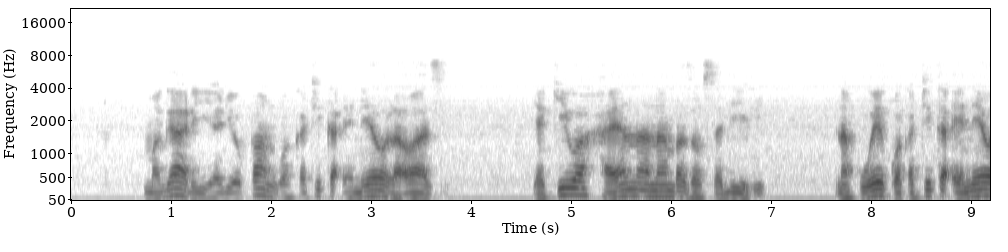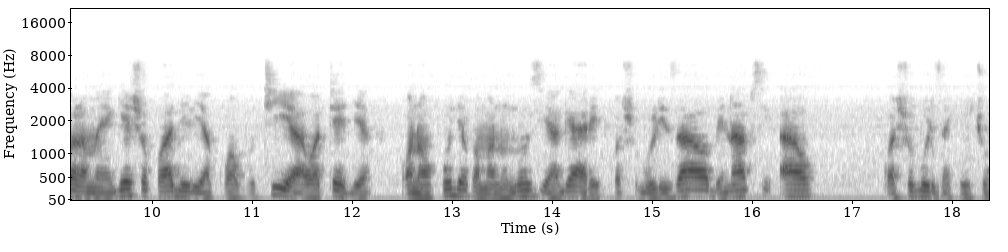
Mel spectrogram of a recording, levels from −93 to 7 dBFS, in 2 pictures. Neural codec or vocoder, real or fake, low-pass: none; real; 7.2 kHz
